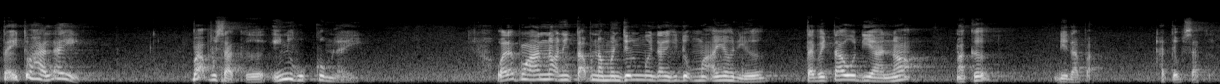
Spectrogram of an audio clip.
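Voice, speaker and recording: A man with a Malaysian Malay accent giving a dawn mosque lecture, telling stories in plain everyday speech and acting out the people in them in a higher voice. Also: vocal fry, lo-fi sound, a little hiss or hum. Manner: colloquial storytelling, acts out quoted people in a higher voice. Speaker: religious teacher.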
